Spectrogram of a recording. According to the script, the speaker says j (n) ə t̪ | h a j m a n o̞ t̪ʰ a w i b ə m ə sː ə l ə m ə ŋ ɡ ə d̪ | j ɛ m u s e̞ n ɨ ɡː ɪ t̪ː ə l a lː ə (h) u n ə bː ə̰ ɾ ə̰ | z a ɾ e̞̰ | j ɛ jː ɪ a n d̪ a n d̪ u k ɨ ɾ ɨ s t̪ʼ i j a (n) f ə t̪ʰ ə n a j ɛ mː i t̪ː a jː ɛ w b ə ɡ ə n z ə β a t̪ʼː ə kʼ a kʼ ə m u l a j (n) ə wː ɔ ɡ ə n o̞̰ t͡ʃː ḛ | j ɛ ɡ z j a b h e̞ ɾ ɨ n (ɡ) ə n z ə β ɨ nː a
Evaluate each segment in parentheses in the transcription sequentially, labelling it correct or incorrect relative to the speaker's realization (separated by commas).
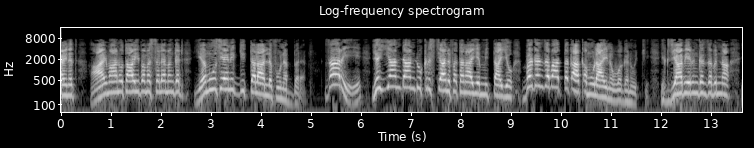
correct, incorrect, correct, correct, correct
